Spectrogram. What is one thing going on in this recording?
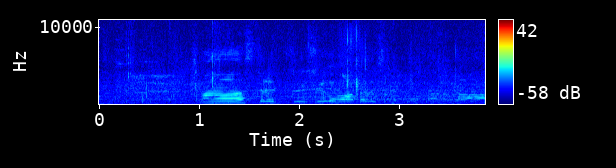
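An adult passer-by talks briefly nearby outdoors.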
